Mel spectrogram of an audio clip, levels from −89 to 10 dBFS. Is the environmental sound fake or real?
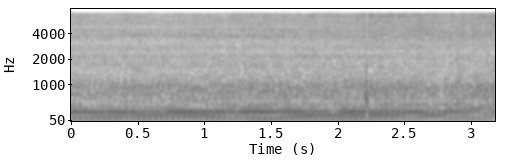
real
